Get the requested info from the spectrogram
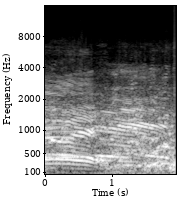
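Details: Sahiwal cattle, bull calves among them, at a crowded cattle market in Comilla, Bangladesh, on 18 October 2024; a steady, low, harmonic lowing drones through the clip over a busy murmur of people and background music.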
